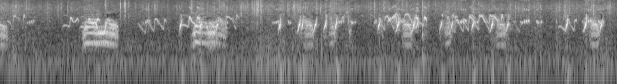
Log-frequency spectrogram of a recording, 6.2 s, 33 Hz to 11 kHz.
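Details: Quail sound from September 2023, a common call described for hunting and mating: rough nasal bursts at irregular one-second spacing amid busy high chirping, over a low hum.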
